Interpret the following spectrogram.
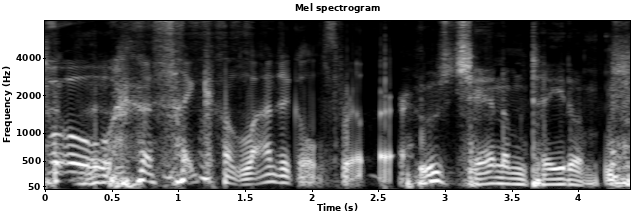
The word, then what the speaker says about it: Channing Tatum: Who's Channing Tatum? Channel Tatum. Oh, did I fuck up the name? No, Channing Tatum.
